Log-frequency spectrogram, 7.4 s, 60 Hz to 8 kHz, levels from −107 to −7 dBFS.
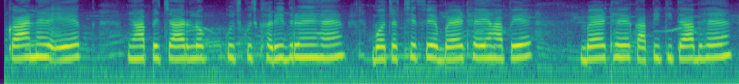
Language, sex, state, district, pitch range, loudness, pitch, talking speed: Hindi, female, Chhattisgarh, Sarguja, 275-290 Hz, -20 LUFS, 280 Hz, 185 wpm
